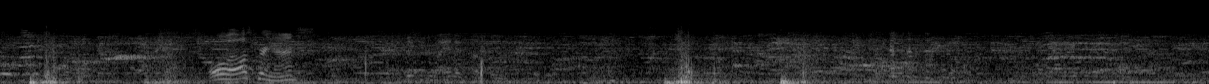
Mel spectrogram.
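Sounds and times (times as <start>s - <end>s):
thumps on trampoline: 0.2s - 0.8s, 6.6s - 8.3s.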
